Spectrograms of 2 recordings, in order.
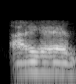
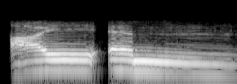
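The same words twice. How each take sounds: First: It is said weakly and limply. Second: It is said forcefully and arrogantly.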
